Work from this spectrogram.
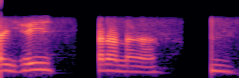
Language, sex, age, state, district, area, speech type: Bodo, female, 30-45, Assam, Baksa, rural, conversation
